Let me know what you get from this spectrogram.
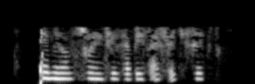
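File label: Fire Dispatch, scanner audio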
